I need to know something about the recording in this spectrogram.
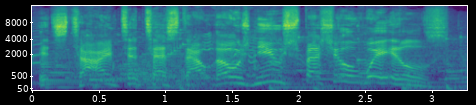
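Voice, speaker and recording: A man's voice: high voice, expressive, slow, over loud music, voice pushed up, heavily acted. A man voicing a cocky, friendly male bus with a breezy, boastful manner in a children's storybook. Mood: challenging.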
